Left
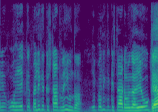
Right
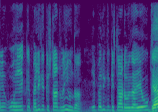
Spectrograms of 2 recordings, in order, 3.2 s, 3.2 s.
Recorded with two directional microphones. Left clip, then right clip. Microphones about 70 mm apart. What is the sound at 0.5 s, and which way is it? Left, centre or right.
Speech, left.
